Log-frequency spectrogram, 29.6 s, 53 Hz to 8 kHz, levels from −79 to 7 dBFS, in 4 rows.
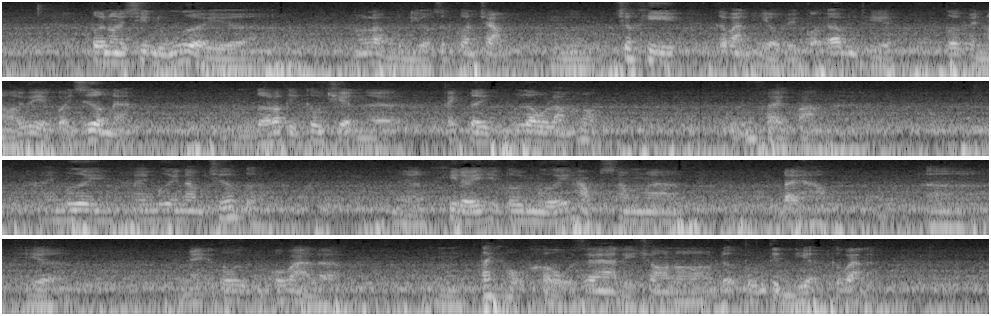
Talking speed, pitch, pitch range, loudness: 155 wpm, 95 Hz, 85-125 Hz, -22 LUFS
